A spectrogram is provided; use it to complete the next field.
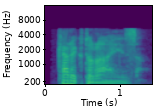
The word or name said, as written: characterize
